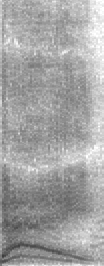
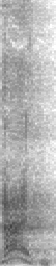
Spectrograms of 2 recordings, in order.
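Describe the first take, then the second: First: It is drawn out and sounds excited. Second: It is short and sounds upset.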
